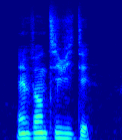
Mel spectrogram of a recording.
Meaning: inventiveness, ingenuity
- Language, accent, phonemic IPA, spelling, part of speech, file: French, France, /ɛ̃.vɑ̃.ti.vi.te/, inventivité, noun, LL-Q150 (fra)-inventivité.wav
